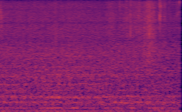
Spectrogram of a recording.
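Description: Room tone: a steady low hum with a faint background hiss.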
